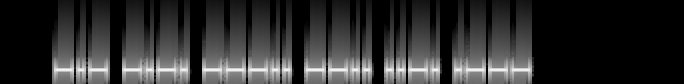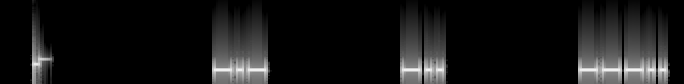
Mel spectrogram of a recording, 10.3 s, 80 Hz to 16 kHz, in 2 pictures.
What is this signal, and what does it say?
Morse code, heard as a keyed tone, about 27 wpm, spaced as for 16 wpm, 700 Hz. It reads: KC8ZFJ KD8
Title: USA Call Signs - 6 Characters - 8x Character Spacing - 28wpm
